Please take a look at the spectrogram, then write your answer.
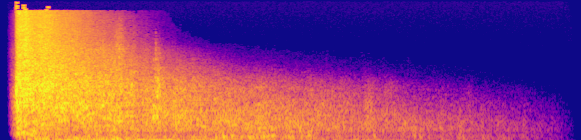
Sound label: lightning Blast; Champions of Valhalla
